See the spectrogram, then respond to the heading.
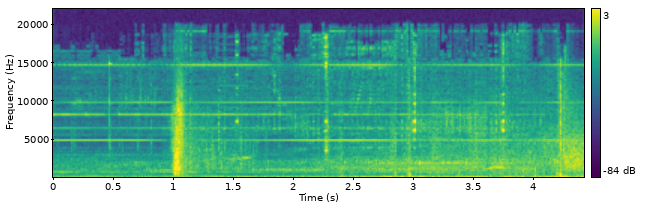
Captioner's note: gunshots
